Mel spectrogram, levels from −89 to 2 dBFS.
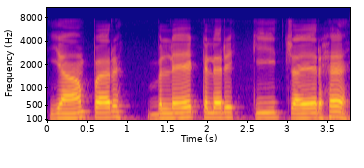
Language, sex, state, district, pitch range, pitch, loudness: Hindi, male, Punjab, Fazilka, 135-145 Hz, 145 Hz, -13 LUFS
